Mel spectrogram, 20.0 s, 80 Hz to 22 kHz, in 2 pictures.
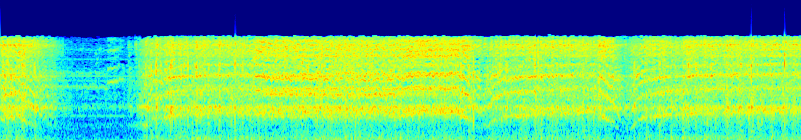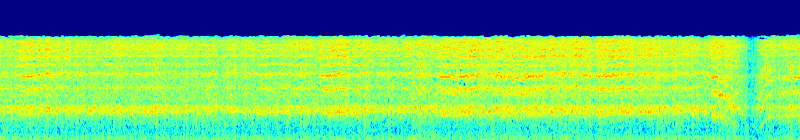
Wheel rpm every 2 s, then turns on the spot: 80, 210, 200, 180, 210, 230, 230, 230, 230, 150.
none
